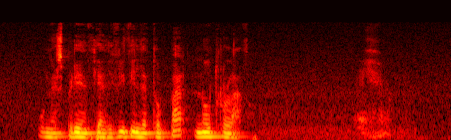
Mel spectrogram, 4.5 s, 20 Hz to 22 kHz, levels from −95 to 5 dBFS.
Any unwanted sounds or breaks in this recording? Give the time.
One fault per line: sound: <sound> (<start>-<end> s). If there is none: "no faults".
sound: throat clearing (3.4-4.0 s)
